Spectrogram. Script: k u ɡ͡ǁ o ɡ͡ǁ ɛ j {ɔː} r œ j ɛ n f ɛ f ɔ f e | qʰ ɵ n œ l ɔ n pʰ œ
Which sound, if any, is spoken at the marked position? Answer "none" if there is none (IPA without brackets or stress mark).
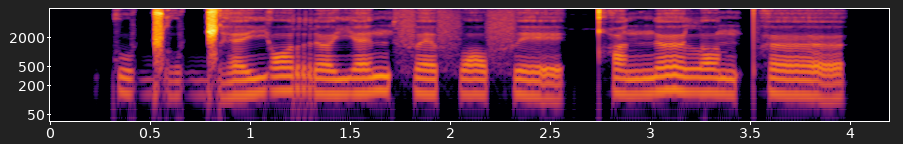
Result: ɔ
